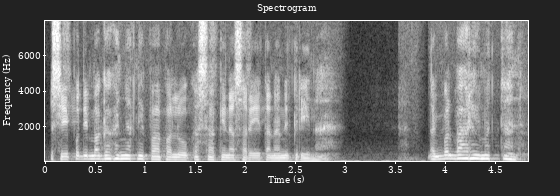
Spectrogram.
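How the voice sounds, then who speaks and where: A man's voice: fairly high pitch, lively intonation, quick pace, darkish tone, natural voice. A man playing a troubled grown son caught in a love tangle in an audio drama, speaking earnestly and conversationally. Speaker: voice actor in a drama.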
